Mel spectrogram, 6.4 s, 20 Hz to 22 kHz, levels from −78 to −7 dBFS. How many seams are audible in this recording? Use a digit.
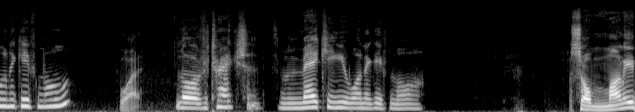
1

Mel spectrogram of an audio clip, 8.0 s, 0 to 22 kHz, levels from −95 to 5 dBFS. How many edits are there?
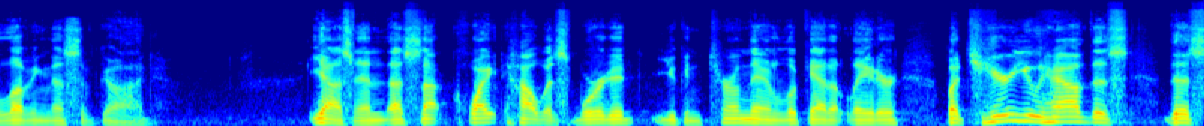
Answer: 1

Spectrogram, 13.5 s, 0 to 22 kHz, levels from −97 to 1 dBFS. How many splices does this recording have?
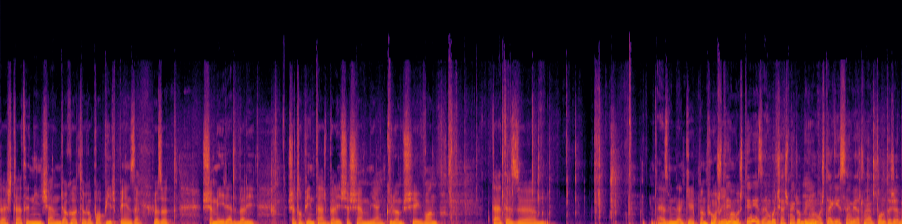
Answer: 1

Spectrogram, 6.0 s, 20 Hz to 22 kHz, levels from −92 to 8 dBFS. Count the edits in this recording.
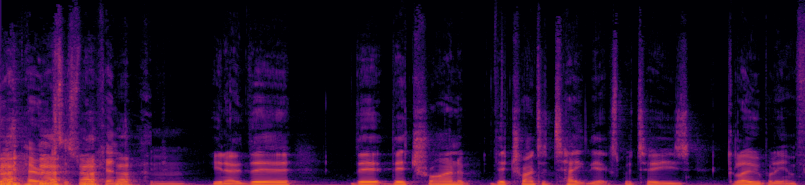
2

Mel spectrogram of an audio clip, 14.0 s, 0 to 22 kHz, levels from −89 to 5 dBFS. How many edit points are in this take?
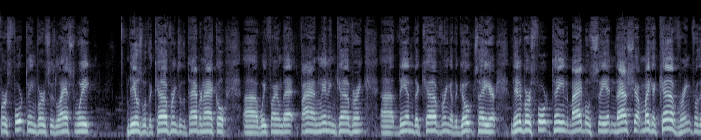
0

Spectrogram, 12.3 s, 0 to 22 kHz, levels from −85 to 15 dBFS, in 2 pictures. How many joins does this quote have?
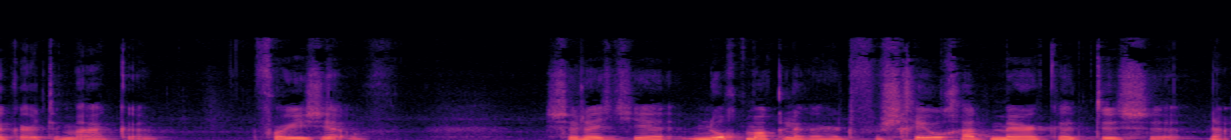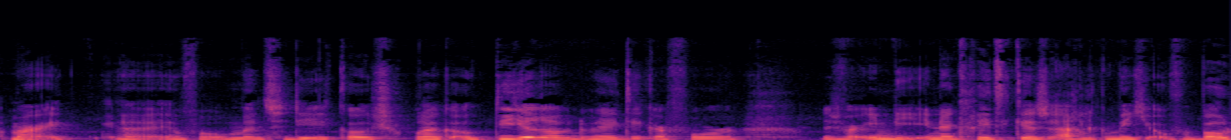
2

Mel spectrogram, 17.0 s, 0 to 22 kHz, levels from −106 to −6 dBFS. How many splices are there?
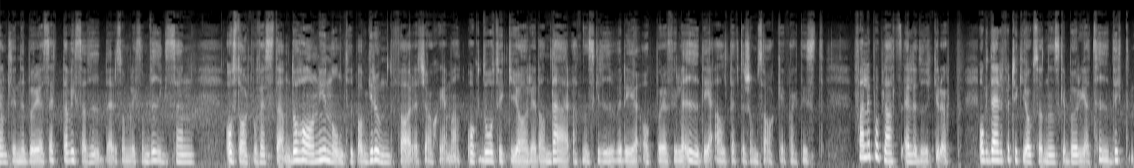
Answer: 2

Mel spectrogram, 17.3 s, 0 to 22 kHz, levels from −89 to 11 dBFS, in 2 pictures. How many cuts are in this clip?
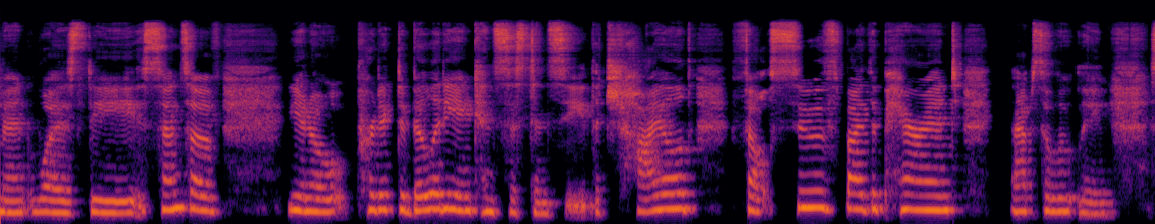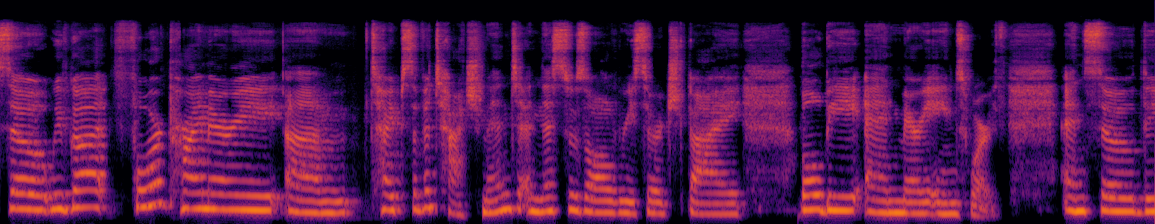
2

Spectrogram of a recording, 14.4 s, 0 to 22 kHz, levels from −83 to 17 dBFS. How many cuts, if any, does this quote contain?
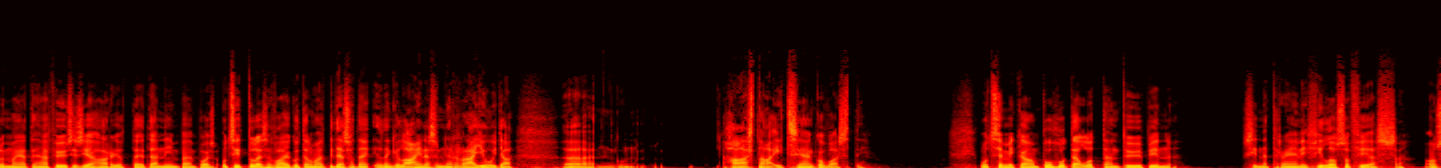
1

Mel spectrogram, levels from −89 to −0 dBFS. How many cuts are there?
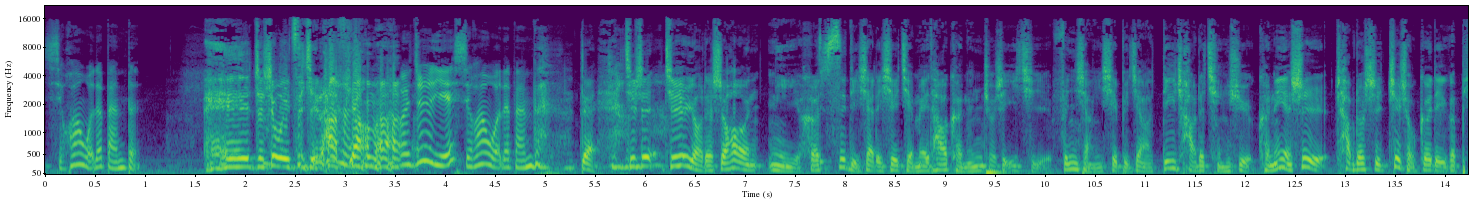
0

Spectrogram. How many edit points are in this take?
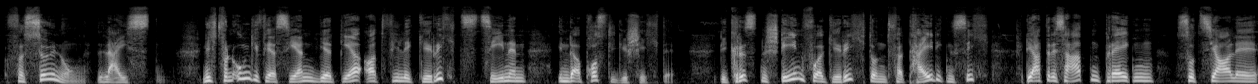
1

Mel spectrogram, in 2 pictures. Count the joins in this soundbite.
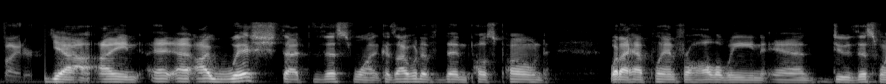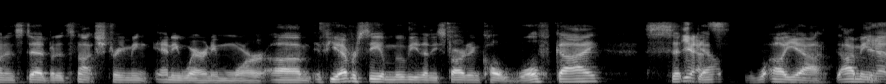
0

